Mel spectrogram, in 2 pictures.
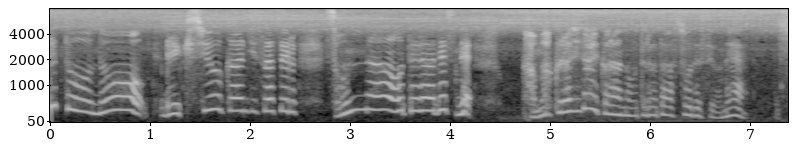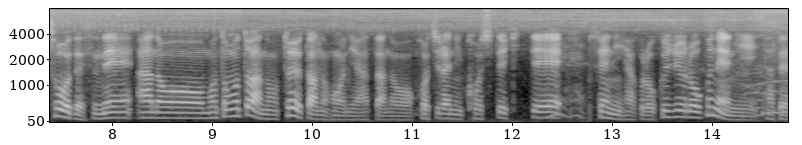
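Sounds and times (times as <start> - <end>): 
cicadas droning at Mantokuji temple in Seto: 0.0 - 14.7
speech: 0.0 - 14.7.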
